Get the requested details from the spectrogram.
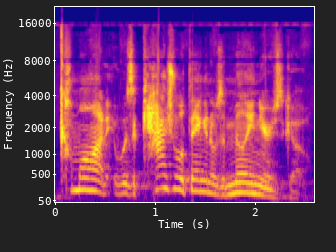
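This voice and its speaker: An actor playing a defensive, exasperated husband who pleads and protests, in a TV drama scene with soft music behind. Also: male voice, on the high side, sing-song, racing. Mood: pleading. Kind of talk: TV drama acting. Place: indoor home dining room.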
